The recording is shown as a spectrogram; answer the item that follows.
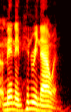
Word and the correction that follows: Henri Nouwen: I, I, think actually his, his name is pronounced Henri Nouwen.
